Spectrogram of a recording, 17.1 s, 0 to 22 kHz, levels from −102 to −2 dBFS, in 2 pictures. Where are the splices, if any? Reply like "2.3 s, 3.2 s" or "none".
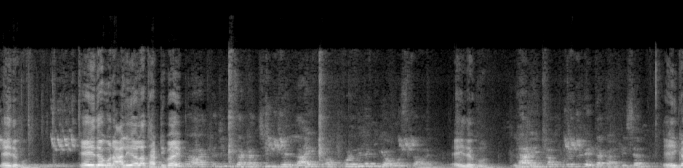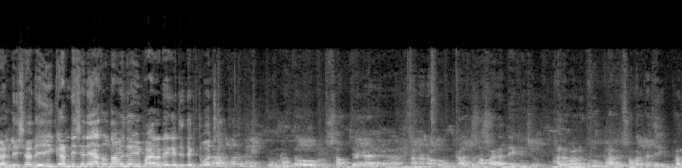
2.4 s, 11.7 s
